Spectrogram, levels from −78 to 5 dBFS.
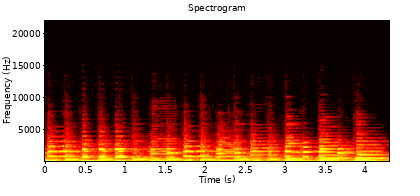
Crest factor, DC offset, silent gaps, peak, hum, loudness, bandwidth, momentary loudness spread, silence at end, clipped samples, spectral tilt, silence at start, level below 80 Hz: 14 dB; under 0.1%; none; 0 dBFS; none; -15 LUFS; 8.2 kHz; 4 LU; 0 s; under 0.1%; -7.5 dB/octave; 0 s; -22 dBFS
